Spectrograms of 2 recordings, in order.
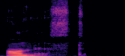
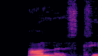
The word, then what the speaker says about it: honest: So the letter H is always silent in words like heir, the heir to the throne, H-E-I-R, silent H. Let's be honest, honest, he is an honest man, H-O-N-E-S-T.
